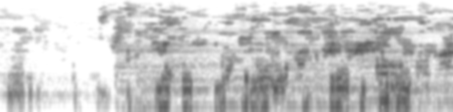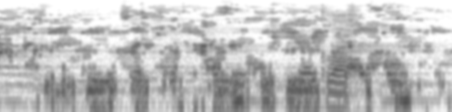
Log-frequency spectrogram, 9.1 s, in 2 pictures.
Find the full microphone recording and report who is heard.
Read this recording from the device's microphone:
both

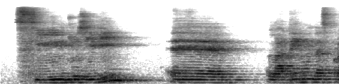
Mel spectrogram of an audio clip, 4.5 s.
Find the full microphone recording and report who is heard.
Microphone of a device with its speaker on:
echo only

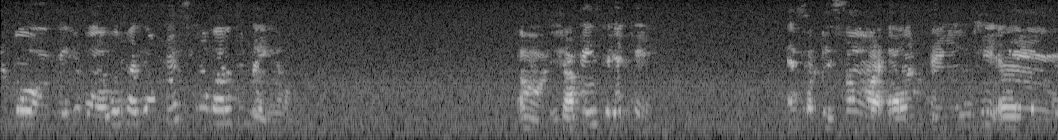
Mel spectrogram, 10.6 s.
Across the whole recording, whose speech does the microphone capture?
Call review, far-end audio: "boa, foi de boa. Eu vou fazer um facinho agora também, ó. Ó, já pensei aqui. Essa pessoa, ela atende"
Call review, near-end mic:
echo only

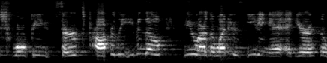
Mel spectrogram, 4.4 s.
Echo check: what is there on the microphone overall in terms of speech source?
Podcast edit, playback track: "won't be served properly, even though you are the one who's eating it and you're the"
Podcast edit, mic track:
echo only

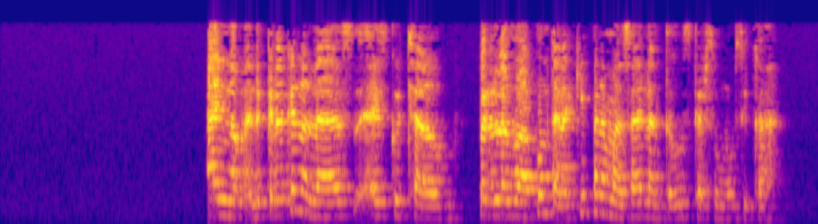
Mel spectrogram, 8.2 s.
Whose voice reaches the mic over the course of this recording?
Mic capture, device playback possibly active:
echo only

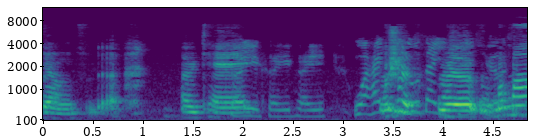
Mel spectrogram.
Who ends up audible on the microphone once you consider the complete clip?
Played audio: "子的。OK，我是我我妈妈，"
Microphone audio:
both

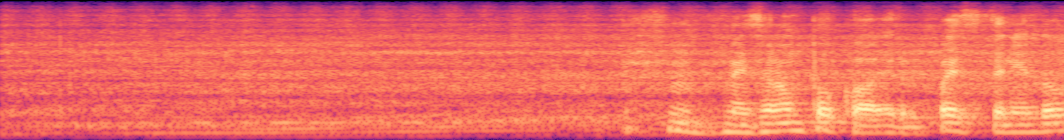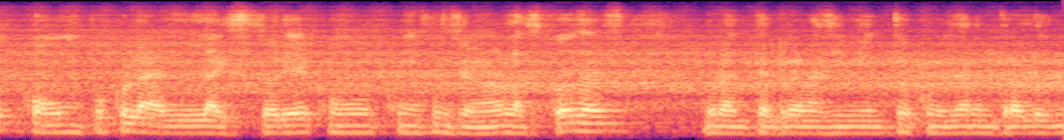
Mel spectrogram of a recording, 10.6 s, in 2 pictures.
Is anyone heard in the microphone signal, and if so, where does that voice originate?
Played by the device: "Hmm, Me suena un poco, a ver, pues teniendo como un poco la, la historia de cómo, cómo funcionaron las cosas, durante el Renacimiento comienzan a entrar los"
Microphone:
echo only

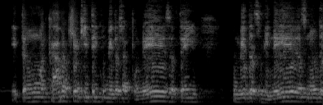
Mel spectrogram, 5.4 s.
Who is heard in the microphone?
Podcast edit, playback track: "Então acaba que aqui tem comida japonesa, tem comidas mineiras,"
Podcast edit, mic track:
echo only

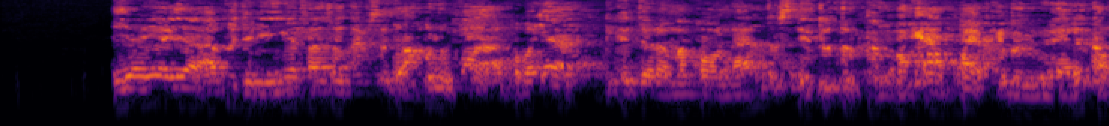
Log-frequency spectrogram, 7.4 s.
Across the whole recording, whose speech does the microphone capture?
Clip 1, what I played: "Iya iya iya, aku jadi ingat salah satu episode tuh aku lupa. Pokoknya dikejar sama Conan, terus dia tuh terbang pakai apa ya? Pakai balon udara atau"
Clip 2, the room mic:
echo only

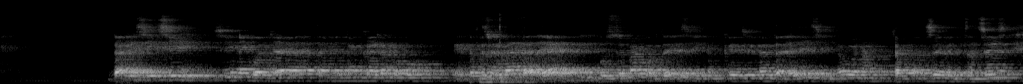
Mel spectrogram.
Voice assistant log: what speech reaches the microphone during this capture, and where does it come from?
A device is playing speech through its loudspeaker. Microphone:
both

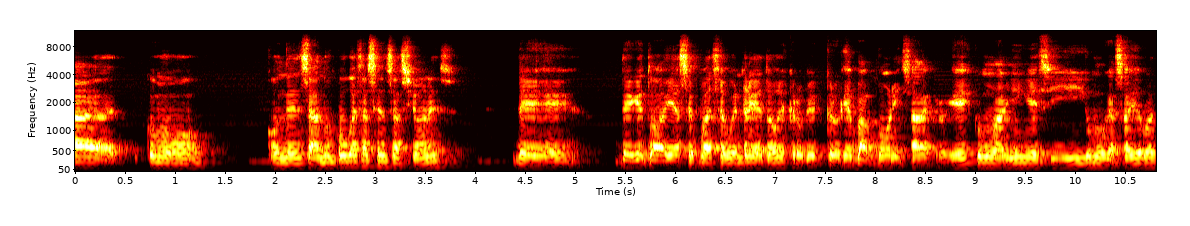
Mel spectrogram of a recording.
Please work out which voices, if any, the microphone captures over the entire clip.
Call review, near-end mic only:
echo only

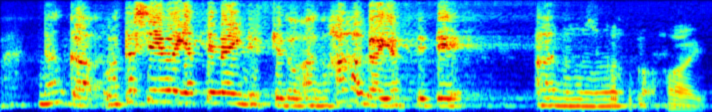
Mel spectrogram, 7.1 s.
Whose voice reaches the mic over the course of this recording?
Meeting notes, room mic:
both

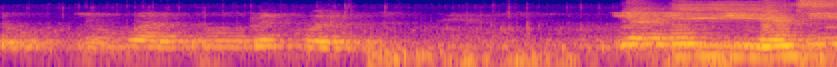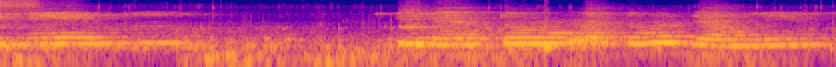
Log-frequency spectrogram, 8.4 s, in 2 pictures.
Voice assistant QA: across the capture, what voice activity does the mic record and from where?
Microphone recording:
both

